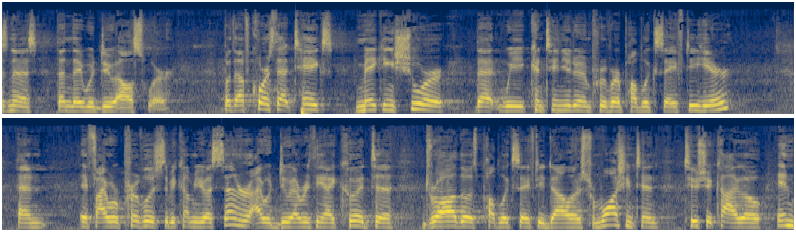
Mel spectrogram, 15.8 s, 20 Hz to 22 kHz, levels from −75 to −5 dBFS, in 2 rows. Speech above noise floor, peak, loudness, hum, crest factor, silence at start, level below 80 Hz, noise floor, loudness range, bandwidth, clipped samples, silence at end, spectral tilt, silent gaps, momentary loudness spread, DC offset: 21 dB; 0 dBFS; -14 LUFS; none; 14 dB; 0 s; -44 dBFS; -36 dBFS; 3 LU; 17 kHz; under 0.1%; 0 s; -3 dB/octave; none; 7 LU; under 0.1%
